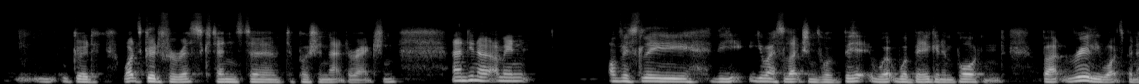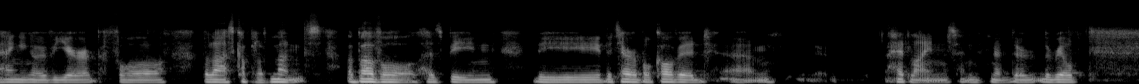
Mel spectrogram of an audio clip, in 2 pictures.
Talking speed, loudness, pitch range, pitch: 150 wpm, -28 LUFS, 110-135 Hz, 115 Hz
